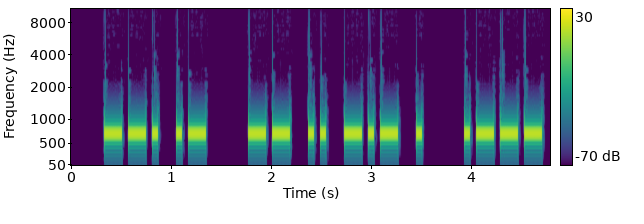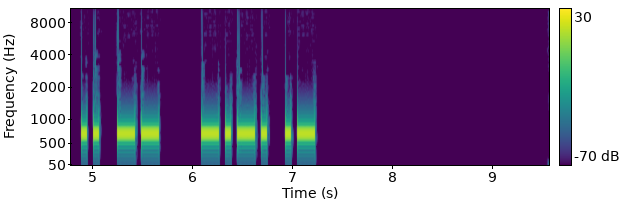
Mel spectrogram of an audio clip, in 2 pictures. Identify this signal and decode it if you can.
Morse code, heard as a keyed tone, about 21 wpm, 700 Hz. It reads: GA MIKE JIM CA
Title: K1USN SST QSO Practice - 20wpm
